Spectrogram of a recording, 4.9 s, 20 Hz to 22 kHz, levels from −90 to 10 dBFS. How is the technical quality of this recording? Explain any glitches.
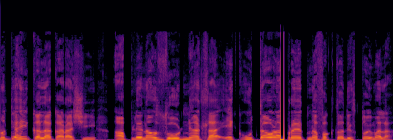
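The speech has one serious glitch. From 3.5 to 3.54 s, a calculation produced invalid numbers at full scale: infinite or undefined values were clamped to the largest positive or negative value, pinning the output for the 40 ms block. With the signal held flat at one extreme value for so brief a span, it comes across as a single loud bang.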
